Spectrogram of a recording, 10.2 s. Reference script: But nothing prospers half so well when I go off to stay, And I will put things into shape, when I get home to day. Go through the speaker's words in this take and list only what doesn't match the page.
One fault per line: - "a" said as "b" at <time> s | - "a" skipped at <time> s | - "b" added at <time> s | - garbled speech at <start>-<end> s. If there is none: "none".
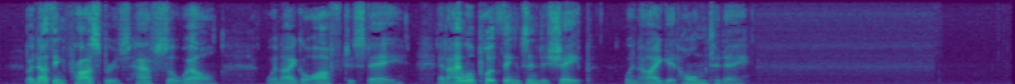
none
